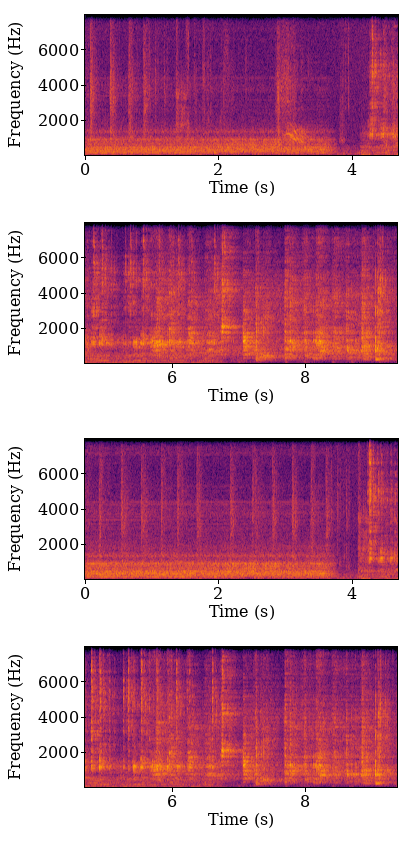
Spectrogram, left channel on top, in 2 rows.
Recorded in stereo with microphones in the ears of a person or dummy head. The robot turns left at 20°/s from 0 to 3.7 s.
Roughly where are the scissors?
Centre.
